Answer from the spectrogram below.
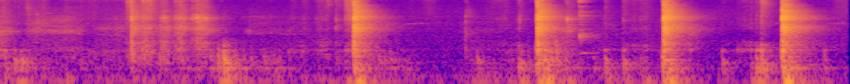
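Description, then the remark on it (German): A knife cuts through a carrot in a series of sharp, crunchy chops, about six, spaced irregularly a second or so apart. The cuts are fairly loud against a quiet background. “Du selber hier einfach durch, durch die Karotte.”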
